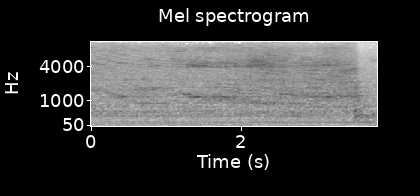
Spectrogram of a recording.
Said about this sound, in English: The site is a hive of activity. Big dump trucks and bulldozers are hauling sand back and forth, and it is pretty loud. It definitely eliminated the sounds of chirping birds and rustling.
